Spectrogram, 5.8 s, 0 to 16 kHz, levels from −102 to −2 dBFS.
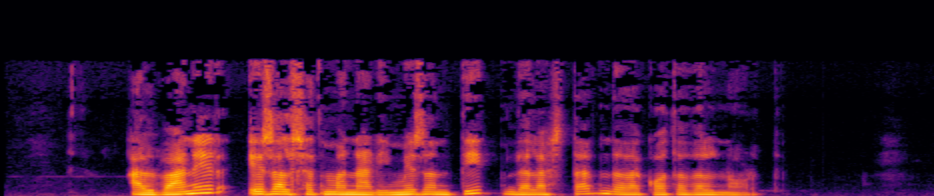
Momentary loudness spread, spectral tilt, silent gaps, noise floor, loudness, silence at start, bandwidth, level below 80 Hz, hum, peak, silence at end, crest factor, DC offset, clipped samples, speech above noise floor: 9 LU; -6 dB/octave; none; -72 dBFS; -18 LUFS; 0.8 s; 11.5 kHz; -60 dBFS; none; -2 dBFS; 1.1 s; 18 dB; under 0.1%; under 0.1%; 54 dB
